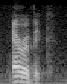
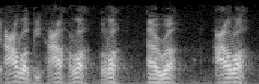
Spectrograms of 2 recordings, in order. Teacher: The English R comes from the middle of the tongue, and the Arabic ra comes from the tip of the tongue. It is very important that when we pronounce the R in Arabic, the ra in Arabic, we do not roll the tongue.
